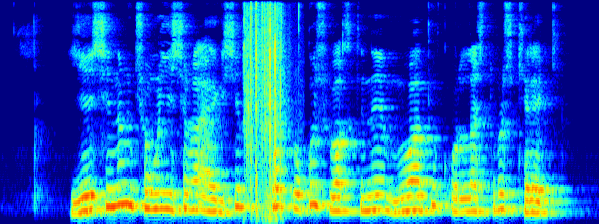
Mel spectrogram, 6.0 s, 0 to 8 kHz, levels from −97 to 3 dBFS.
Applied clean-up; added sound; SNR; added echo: none; Bird; 5 dB; reverberation time 0.6 s.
